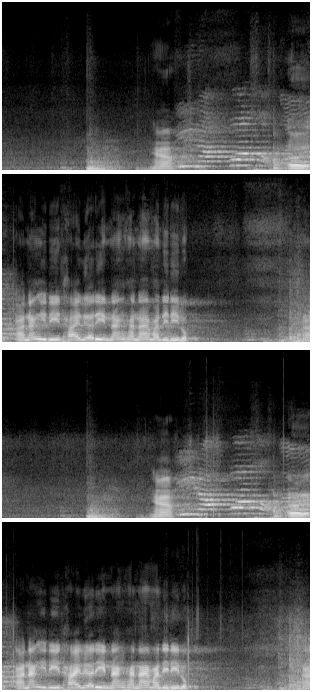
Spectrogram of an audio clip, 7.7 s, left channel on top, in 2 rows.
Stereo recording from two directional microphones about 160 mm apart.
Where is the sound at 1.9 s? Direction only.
5° left (ahead or behind).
